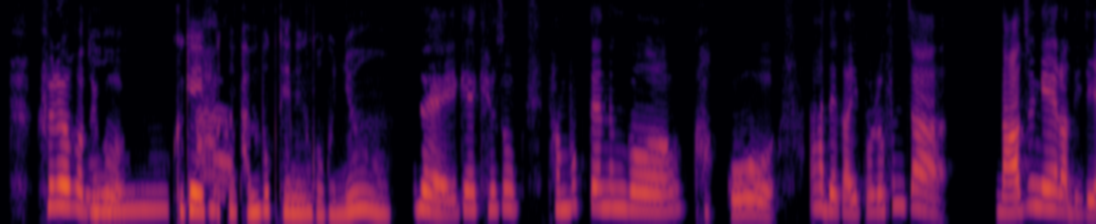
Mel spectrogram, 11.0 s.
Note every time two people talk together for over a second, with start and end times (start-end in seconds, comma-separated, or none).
none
